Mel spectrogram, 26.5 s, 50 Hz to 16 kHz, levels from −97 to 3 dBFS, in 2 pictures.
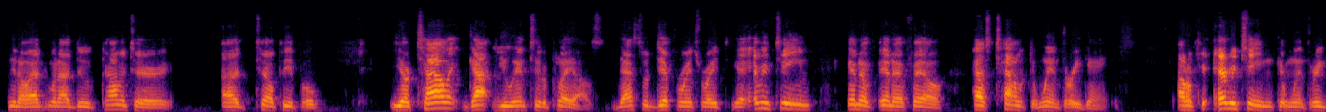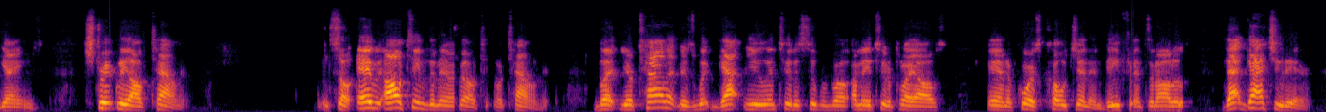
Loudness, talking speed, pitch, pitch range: -25 LUFS, 185 wpm, 140 Hz, 125-185 Hz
